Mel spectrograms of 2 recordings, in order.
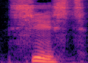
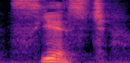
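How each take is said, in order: First: It begins with a single softened consonant. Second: It begins with a two-consonant cluster. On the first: The speaker calls it wrong. "this word isn't pronounced" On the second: The speaker calls it right. "with a two-consonant cluster"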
